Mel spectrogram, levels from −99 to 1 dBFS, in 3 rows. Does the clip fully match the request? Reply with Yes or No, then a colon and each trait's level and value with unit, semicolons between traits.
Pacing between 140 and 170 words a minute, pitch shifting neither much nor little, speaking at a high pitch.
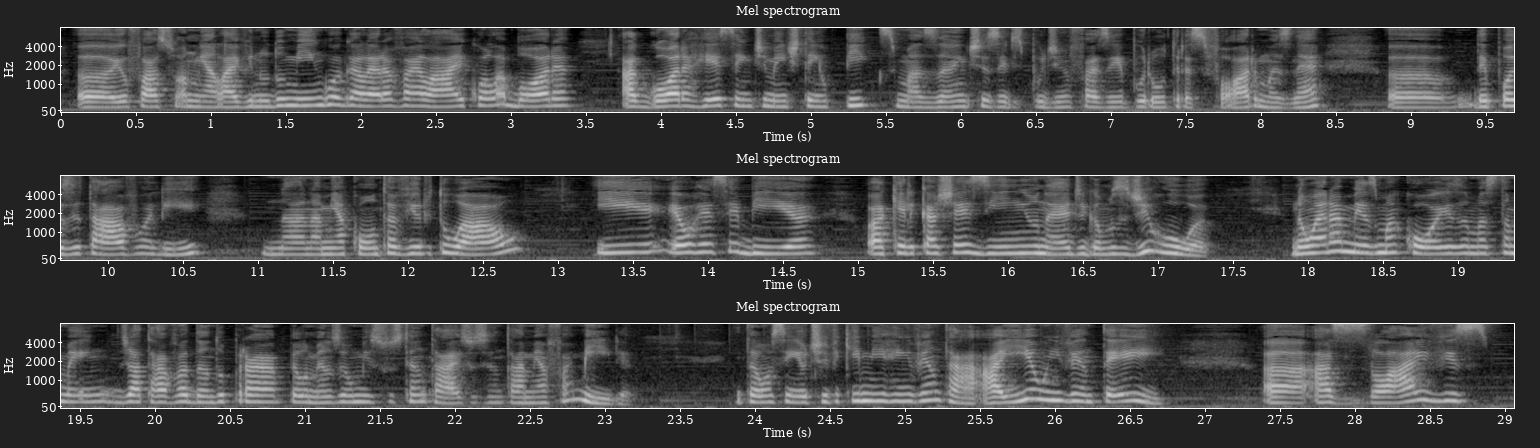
Yes: average, 160 wpm; average, 3.5 semitones; high, 225 Hz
